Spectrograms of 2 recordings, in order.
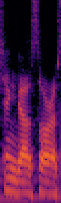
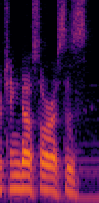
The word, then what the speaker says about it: Tsintaosaurus: I'm still going to say it Tsintaosaurus though, because now I'm in the habit.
